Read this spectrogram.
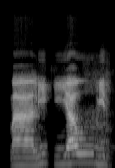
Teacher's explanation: ketika wau sukun jangan Jadi o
